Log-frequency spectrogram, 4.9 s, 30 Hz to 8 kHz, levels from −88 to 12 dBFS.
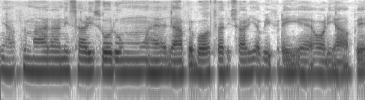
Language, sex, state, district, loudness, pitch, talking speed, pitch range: Hindi, male, Bihar, West Champaran, -16 LUFS, 145 Hz, 210 wpm, 140-150 Hz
